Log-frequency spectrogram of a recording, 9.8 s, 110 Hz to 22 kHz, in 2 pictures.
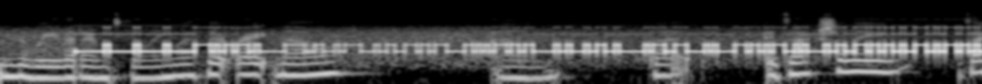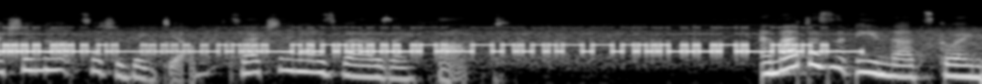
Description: RTTY (50 baud, 450 Hz shift), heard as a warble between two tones, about 1080 Hz centre, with radio static and speech in English. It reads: TCOW MR V2ZMX ZXW PN J67F74P P3TH TT B3RC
